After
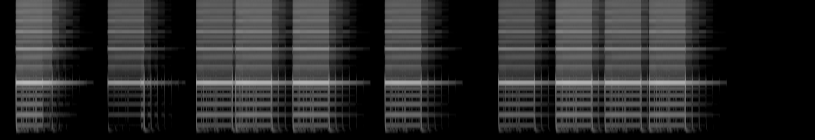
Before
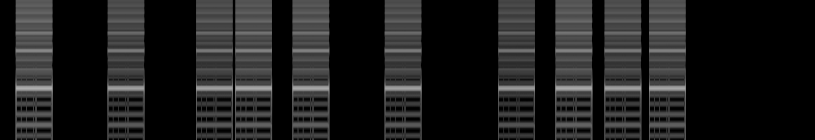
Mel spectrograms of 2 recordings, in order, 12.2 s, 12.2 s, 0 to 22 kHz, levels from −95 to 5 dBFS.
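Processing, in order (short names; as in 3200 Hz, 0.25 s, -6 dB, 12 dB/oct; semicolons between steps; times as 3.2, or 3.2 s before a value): 0.64–2.12 passive tone stack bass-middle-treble 10-0-10; in parallel at -2 dB: limiter -32 dBFS, peak gain reduction 9 dB; on the sum: bit-crush 10-bit; frequency shift +290 Hz; on a send: feedback echo 0.103 s, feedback 55%, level -12.5 dB; on the sum: three-band expander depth 40%; gain +1.5 dB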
